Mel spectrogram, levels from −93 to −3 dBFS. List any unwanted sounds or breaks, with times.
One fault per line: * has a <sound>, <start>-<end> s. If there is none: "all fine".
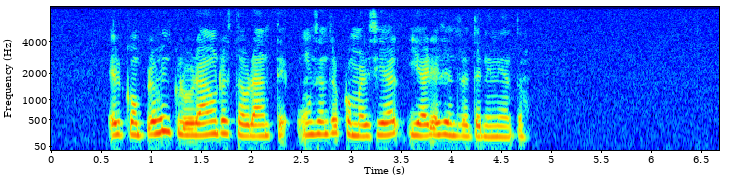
all fine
